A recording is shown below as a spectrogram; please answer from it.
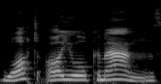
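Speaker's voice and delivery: slow, formal monkey king. A narrator's reading. Monkey King asks Dorothy for orders: slow formal. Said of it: "inquired the King of the Monkeys".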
